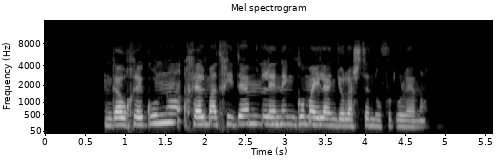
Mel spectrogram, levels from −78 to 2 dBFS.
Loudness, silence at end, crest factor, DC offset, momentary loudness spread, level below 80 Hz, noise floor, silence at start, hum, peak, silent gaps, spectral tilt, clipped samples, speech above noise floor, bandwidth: -25 LUFS; 0.85 s; 20 dB; under 0.1%; 12 LU; -74 dBFS; under -90 dBFS; 0.75 s; none; -6 dBFS; none; -5 dB/octave; under 0.1%; over 65 dB; 9 kHz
